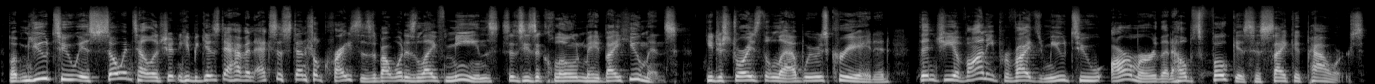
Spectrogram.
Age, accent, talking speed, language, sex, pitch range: 30-49, American, 190 wpm, English, male, 145-190 Hz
